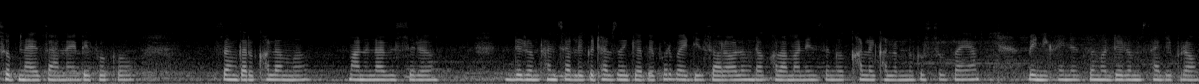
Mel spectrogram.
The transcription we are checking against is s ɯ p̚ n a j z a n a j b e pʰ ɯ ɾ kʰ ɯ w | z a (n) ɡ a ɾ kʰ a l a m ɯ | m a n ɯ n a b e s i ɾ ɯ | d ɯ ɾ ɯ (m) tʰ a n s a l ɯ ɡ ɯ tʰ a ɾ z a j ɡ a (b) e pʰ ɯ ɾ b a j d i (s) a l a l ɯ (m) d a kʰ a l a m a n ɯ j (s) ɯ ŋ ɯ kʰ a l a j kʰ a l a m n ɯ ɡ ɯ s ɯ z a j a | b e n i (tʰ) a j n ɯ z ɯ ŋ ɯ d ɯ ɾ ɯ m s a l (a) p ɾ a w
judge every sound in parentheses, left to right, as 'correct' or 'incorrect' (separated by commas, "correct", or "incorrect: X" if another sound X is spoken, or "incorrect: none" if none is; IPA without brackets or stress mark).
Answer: incorrect: ŋ, correct, correct, incorrect: z, incorrect: ŋ, incorrect: z, incorrect: kʰ, incorrect: i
